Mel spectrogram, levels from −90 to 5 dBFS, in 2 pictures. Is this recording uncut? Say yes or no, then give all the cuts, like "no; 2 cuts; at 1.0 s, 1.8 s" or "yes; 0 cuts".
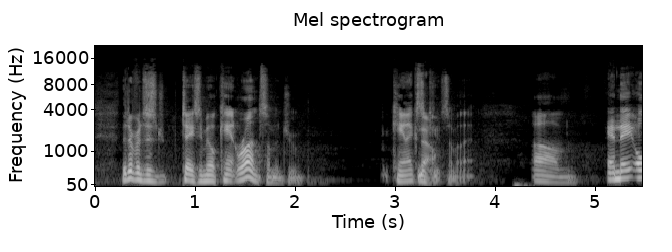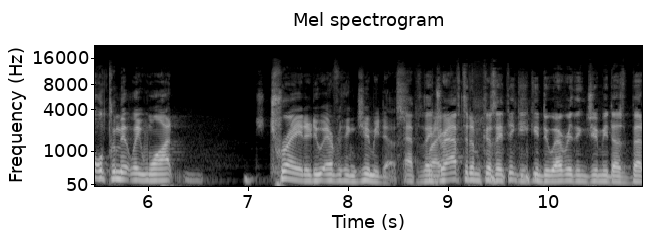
yes; 0 cuts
